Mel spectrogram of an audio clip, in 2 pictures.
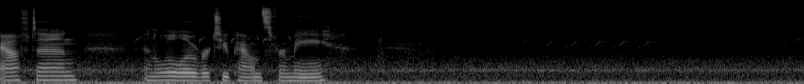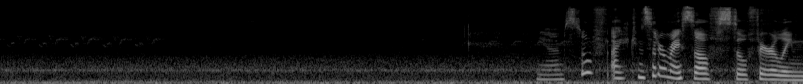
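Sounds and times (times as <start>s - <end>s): faint steady hum: 0.0s - 16.0s
bird chirping: 5.1s - 6.7s, 7.8s - 9.8s.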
